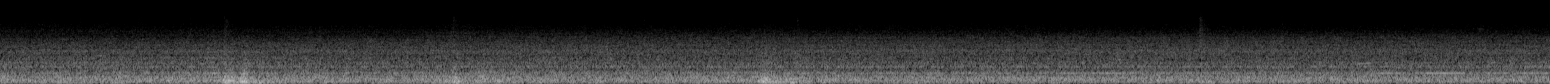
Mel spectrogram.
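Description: Steady rumble inside an electric passenger train's carriage as the train slows along a station platform and comes to a stop, with two short knocks from the carriage about two and eight seconds in. A faint steady hum comes up near the end once the train is standing.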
